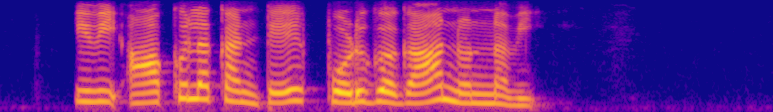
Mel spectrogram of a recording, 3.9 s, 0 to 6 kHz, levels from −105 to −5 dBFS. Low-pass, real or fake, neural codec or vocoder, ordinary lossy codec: 5.4 kHz; real; none; Opus, 32 kbps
